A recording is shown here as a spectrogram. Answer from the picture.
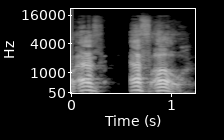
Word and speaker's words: Fo: And so his name is it pronounced or spelled F-A-U-X? No, F-O. F-O. Oh, F-O. All right, that's easy. Fo, yeah.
